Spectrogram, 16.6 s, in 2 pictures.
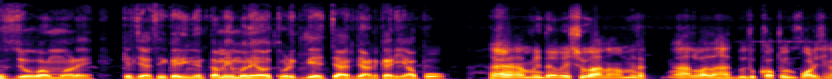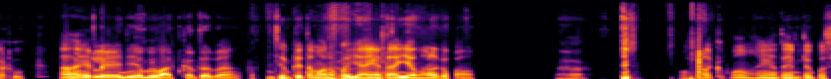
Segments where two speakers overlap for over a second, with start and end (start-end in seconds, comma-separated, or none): none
